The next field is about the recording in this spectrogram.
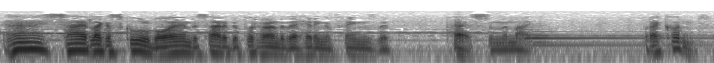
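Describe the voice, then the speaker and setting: An actor playing a world-weary, wry private detective in a 1940s radio drama, narrating and wisecracking. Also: male voice, low-pitched, moderate pace, music in the background, natural voice. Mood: weary, reflective. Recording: dull vintage radio recording.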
